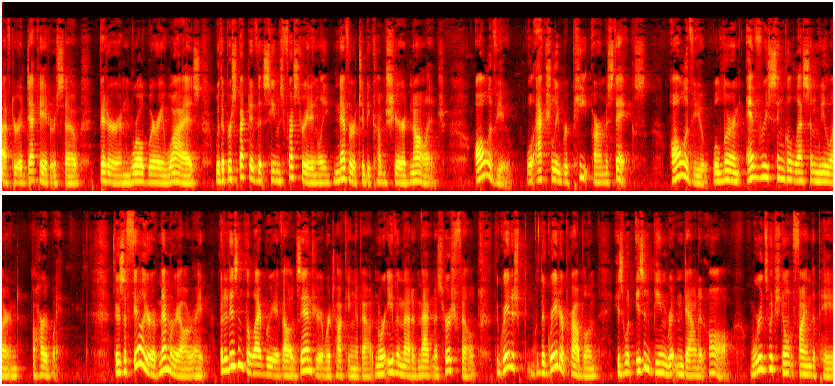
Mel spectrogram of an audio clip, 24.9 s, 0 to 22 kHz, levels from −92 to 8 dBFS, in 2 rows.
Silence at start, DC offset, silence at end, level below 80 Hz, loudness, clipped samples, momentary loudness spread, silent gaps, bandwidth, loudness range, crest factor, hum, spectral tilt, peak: 0 s; under 0.1%; 0 s; -54 dBFS; -17 LUFS; under 0.1%; 9 LU; none; 16.5 kHz; 3 LU; 18 dB; none; -4.5 dB/octave; 0 dBFS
